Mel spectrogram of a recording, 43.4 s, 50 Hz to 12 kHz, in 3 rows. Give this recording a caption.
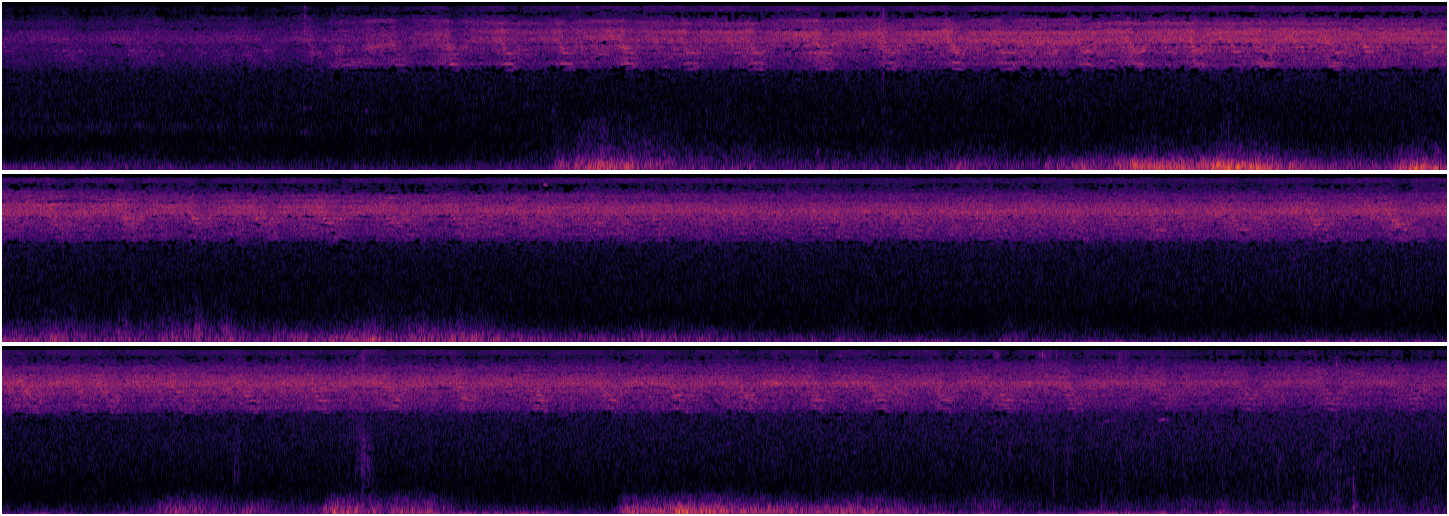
Cicadas w thunder 2
Cicadas with distant thunder, some foot shuffles.
Part of a series of recordings made at 'The Driveway' in Austin Texas, an auto racing track. Every Thursday evening the track is taken over by road bikers for the 'Thursday Night Crit'.
ambience, field-recording, cicadas, nature, thunder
